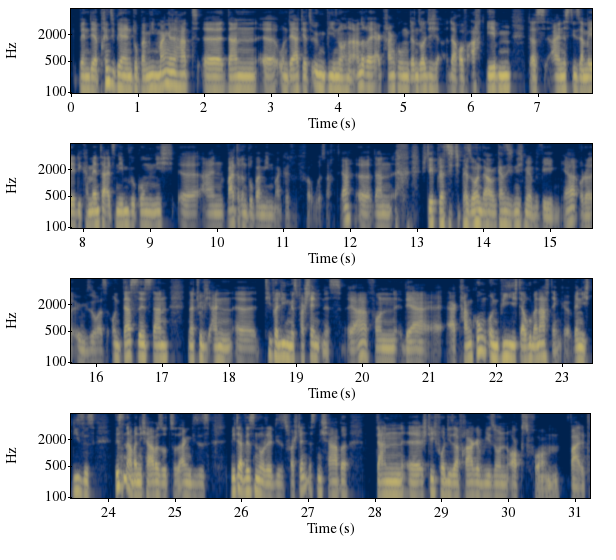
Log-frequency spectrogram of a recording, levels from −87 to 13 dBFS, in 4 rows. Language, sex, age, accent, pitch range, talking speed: German, male, 30-49, German, 105-125 Hz, 195 wpm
